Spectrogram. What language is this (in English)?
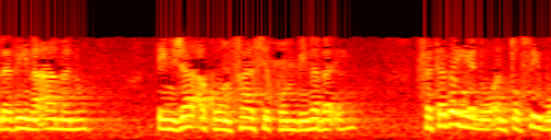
Arabic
